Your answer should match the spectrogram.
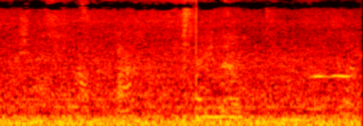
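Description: Steady low rumble of a bus heard from inside its cabin, with faint snatches of voices over it.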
